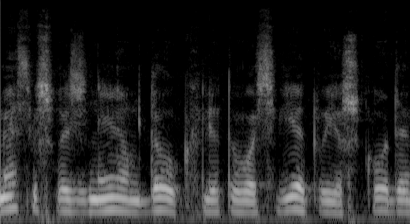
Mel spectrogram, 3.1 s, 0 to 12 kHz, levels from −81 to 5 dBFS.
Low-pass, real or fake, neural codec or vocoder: 10.8 kHz; fake; codec, 44.1 kHz, 3.4 kbps, Pupu-Codec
